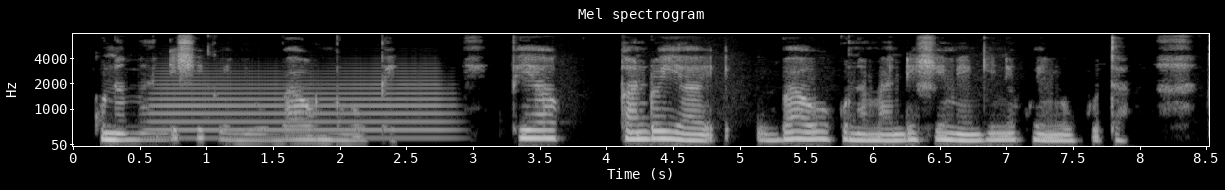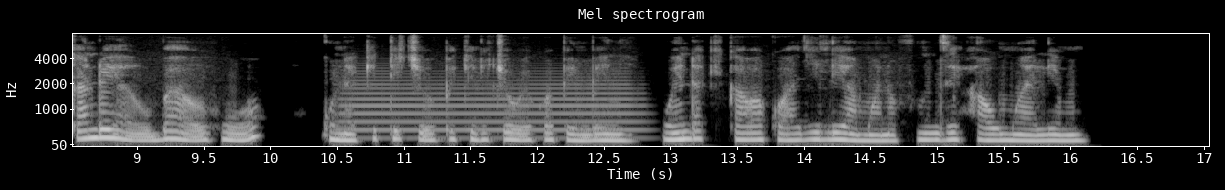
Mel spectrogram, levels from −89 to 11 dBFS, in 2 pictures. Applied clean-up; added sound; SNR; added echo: none; Brass instrument; 13 dB; none.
